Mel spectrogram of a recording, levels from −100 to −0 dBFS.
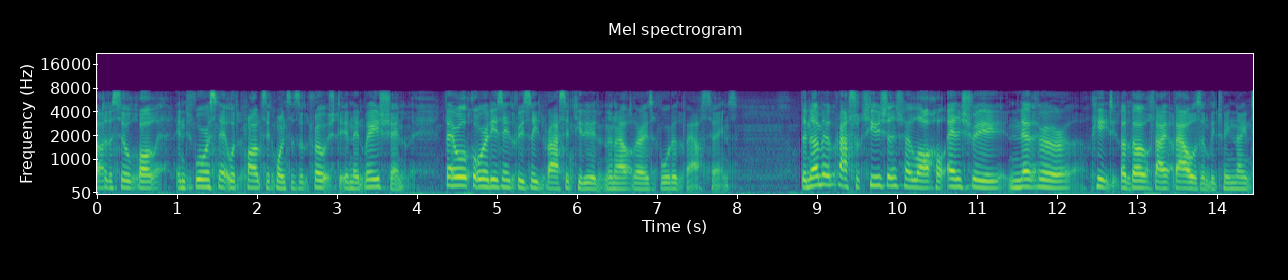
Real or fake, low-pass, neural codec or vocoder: fake; 7.2 kHz; autoencoder, 22.05 kHz, a latent of 192 numbers a frame, VITS, trained on many speakers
